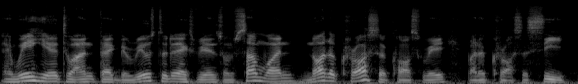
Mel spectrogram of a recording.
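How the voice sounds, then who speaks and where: A man's voice: mid-range voice, lively intonation, brisk, fairly bright tone. A young man co-hosting a student radio show, asking questions in a friendly way with plenty of fillers. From Malaysia. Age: young adult. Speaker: radio co-host. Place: campus radio studio.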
